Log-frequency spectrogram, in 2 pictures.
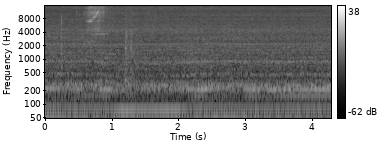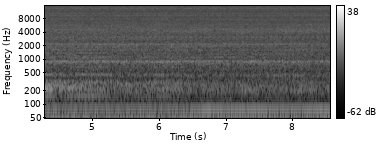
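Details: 2001 Mercedes S600 V12 after ABC valve block replacement and fluid refill, cover off: smooth even idle with steady low hum, no knocks or ticks, no leaks and suspension raised; normal idle.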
